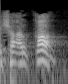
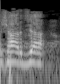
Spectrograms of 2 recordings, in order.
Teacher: وہاں قاف جیم میں بدل جاتا ہے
